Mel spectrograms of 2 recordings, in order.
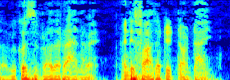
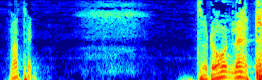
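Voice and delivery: ordinary talk, nothing marked

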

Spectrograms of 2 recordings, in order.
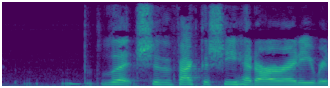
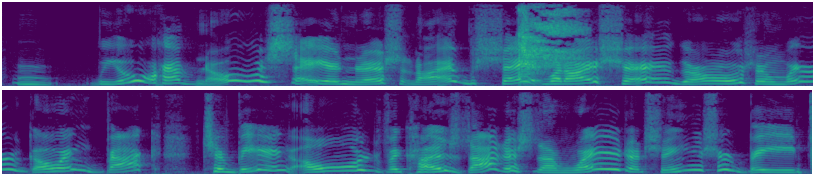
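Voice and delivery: put-on slow, higher, creaky old codger; old man voice; 5 semitones higher, slower than usual. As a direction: play a stubborn old husband laying down the law. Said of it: "[name]'s old man voice".

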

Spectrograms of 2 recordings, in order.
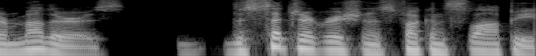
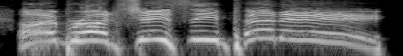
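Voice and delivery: mock shout; 13 semitones higher, 5 dB louder, slower than usual. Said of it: "what's his name from Roadhouse being like".

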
